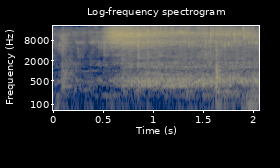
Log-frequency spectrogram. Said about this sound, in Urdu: تھوڑا سا پانی ڈالیں گے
